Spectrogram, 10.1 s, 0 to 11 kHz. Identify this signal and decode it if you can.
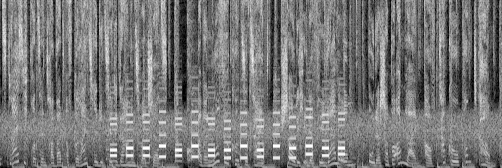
DTMF, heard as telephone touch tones, dialled by machine, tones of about 140 ms. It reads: 788676713432#80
